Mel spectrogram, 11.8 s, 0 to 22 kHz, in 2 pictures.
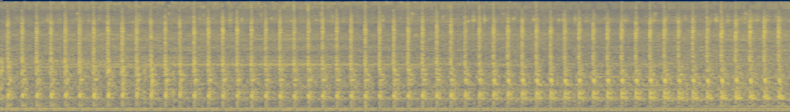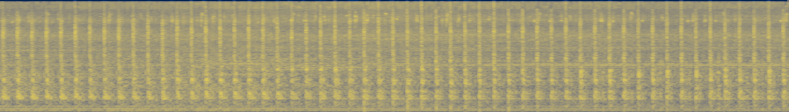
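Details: Running engine with steady, sharp, very even knock about 140 per minute, felt through the dog bones; owner suspects a bad rod bearing, unconfirmed.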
